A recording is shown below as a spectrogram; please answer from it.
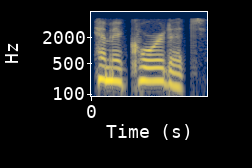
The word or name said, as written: hemichordate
